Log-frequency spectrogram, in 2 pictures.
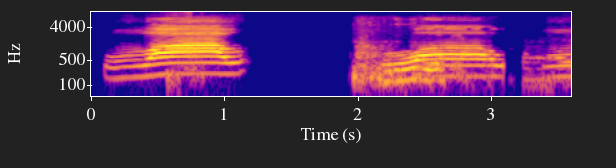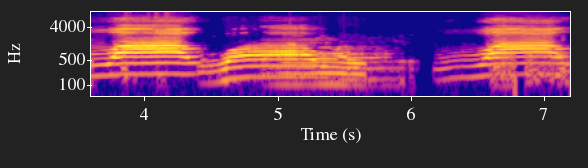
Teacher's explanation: দুই ঠোঁট গোল করে সামান্য খোলা রেখে উচ্চারিত হয় ওয়াও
